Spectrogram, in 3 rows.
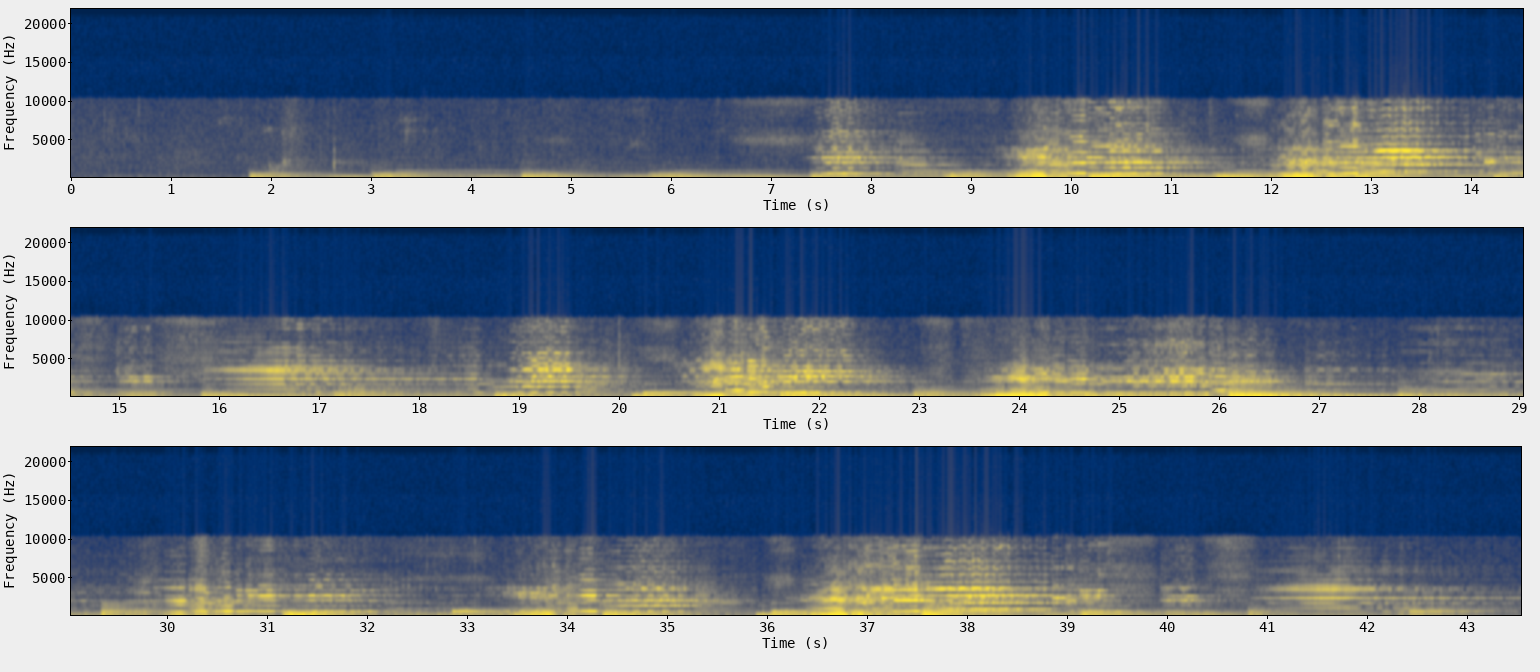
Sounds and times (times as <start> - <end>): Cello: 1.5 - 43.5
Violin, fiddle: 1.8 - 43.5.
